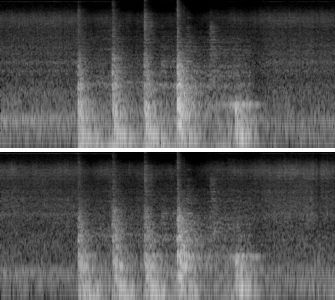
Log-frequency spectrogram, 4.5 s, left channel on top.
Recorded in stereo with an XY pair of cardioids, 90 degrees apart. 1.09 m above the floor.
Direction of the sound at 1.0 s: 60° left.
